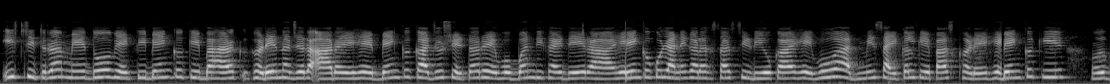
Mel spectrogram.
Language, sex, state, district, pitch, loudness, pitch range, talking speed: Hindi, female, Uttar Pradesh, Budaun, 295 Hz, -20 LUFS, 280-315 Hz, 225 wpm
